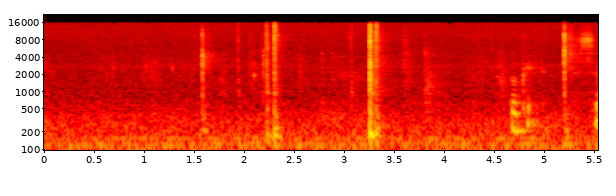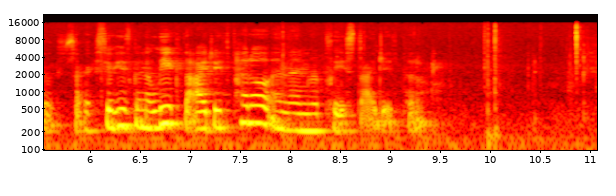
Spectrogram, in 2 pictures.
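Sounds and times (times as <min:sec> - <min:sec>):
sharp clicks: 0:09.9 - 0:10.2.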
